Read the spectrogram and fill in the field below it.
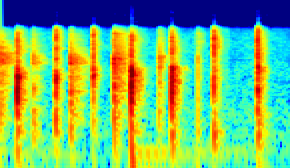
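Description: A short burst of hand clapping, about a dozen sharp claps in a quick, slightly uneven rhythm, with no talking over them.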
